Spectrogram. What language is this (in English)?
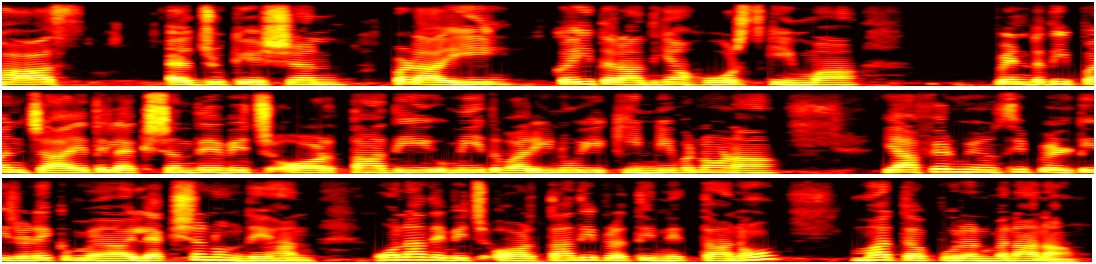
Punjabi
